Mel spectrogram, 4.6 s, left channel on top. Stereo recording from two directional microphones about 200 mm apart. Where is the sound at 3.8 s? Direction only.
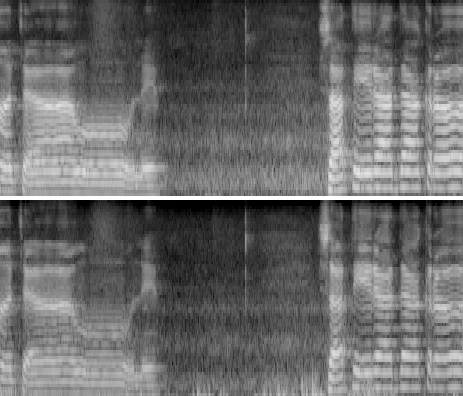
15° right (ahead or behind).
